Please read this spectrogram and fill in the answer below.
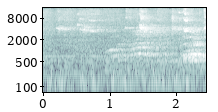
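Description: Basketball bouncing on a hardwood court during live play, in a large, nearly empty arena, with faint voices in the background.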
